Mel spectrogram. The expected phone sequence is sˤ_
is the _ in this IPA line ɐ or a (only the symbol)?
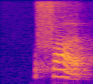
ɐ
